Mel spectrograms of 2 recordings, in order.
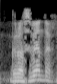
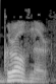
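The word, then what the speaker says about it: Grosvenor: Аарон, откуда-то из Бетста, не знаю, как это читается, пишет, что Гроссвендер на самом деле произносится как Гровнер.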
